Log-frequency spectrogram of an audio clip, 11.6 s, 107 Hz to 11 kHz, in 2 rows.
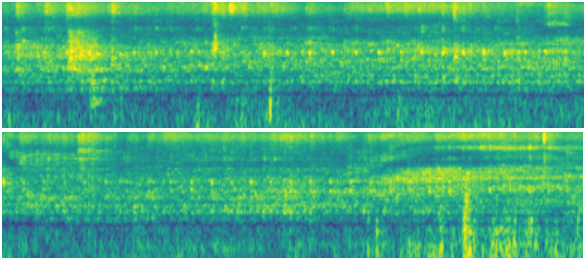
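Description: Scania P380 truck engine running at low speed as it pulls a heavy multi-axle trailer, a low uneven rumble that grows louder near the end as the truck comes closer.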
